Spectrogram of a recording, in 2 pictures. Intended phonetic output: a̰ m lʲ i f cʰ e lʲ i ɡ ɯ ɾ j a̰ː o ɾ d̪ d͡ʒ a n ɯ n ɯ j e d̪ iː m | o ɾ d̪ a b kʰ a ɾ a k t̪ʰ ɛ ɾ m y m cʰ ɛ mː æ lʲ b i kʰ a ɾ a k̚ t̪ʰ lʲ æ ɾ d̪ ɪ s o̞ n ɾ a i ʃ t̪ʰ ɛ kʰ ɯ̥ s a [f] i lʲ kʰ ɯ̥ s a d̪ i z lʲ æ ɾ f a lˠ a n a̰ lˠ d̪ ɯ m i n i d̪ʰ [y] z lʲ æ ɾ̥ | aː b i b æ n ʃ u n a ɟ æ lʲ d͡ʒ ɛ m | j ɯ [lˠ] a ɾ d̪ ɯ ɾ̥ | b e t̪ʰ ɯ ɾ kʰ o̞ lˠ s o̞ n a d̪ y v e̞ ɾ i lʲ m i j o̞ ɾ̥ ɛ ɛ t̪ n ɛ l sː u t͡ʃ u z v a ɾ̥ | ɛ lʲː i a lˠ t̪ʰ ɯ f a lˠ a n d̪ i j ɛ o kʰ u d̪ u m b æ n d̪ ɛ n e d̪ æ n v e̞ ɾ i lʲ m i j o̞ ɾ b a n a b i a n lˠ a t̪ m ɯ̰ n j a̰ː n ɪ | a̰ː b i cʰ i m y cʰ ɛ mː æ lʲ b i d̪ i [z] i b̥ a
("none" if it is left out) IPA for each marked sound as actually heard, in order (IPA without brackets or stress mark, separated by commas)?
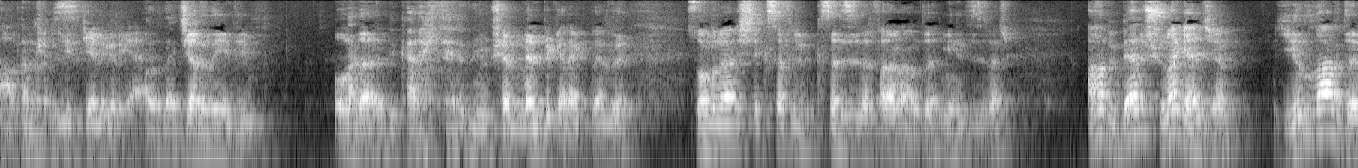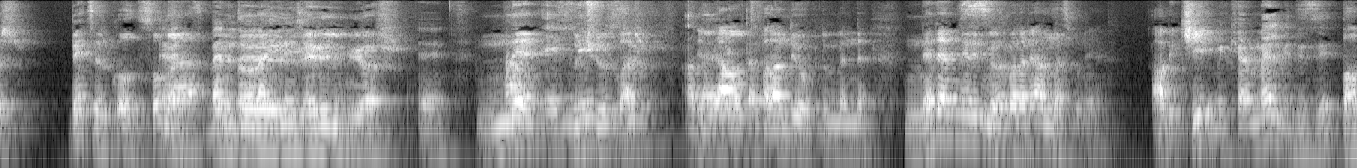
f, i, lˠː, z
